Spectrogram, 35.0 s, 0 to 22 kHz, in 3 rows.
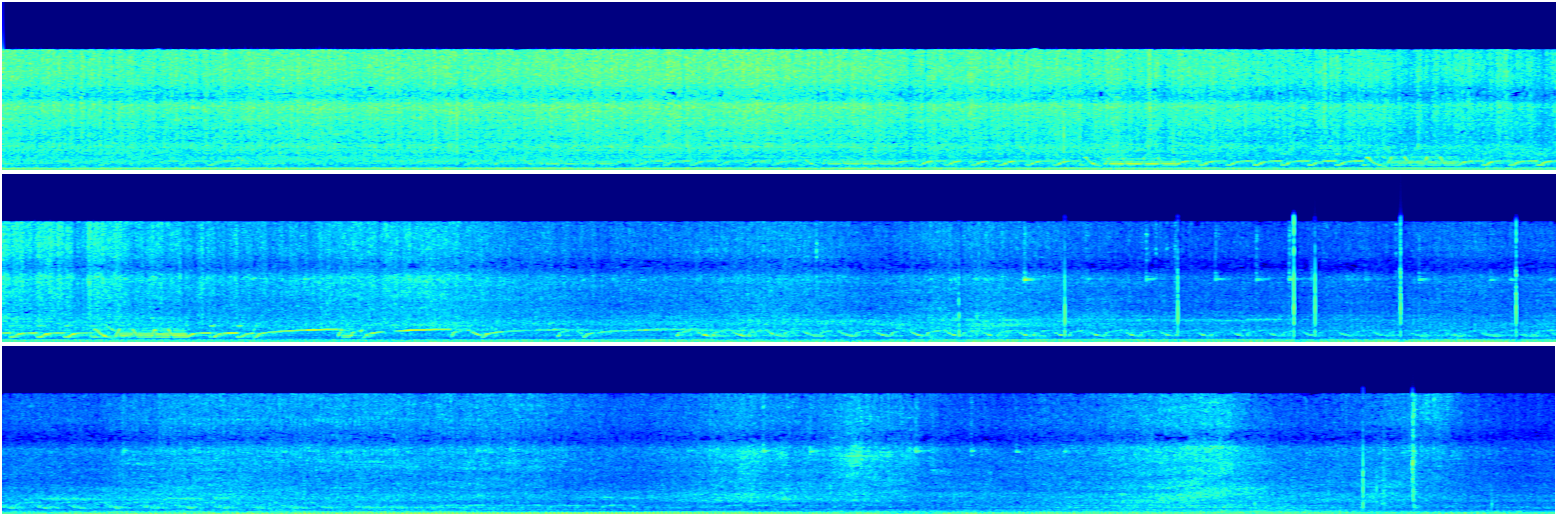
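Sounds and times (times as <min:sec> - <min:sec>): scooter engine: 0:00.0 - 0:15.0
emergency siren: 0:00.0 - 0:29.0
road noise: 0:00.0 - 0:34.9.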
